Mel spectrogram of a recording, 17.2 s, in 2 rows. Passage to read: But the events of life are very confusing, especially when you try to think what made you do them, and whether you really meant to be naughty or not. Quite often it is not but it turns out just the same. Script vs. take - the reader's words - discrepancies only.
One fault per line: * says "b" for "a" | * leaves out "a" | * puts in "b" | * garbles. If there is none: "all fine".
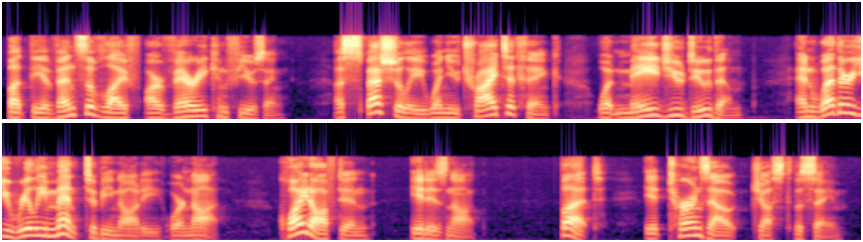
all fine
